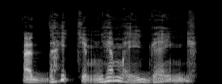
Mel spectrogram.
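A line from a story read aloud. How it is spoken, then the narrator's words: Lisping. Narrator (Russian): шепелявил он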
